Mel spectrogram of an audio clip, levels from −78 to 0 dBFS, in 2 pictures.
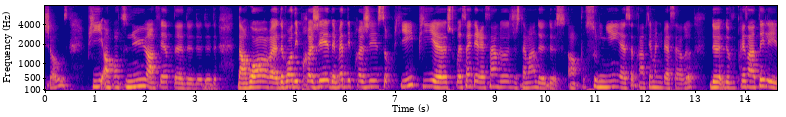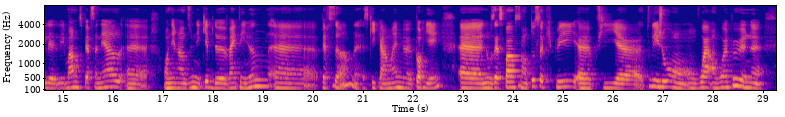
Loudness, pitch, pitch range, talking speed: -23 LUFS, 185 Hz, 170-205 Hz, 170 wpm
